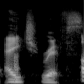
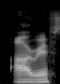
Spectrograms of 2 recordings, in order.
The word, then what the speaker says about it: Ahrefs: One thing I'll say, SEMrush does some things better than Ahrefs, and Ahrefs does some, and that's how you say it, by the way. That's how I've been told you're supposed to say Ahrefs. – Oh, is it? – Not Rfs.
